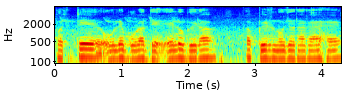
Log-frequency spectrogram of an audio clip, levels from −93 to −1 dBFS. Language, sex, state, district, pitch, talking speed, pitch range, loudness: Hindi, male, Bihar, Katihar, 125 Hz, 110 wpm, 125-135 Hz, -17 LUFS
